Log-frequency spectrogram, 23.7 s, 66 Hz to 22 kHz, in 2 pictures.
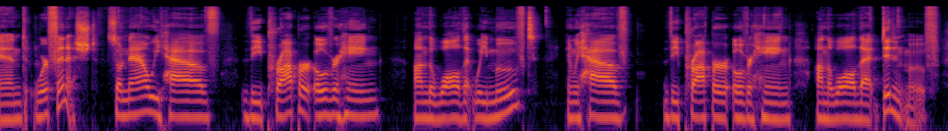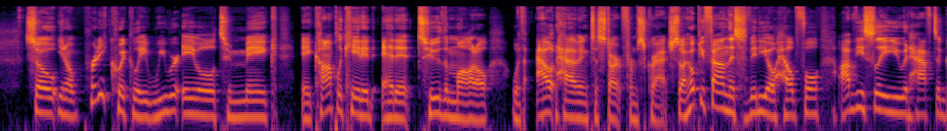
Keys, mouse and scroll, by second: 0.1 Escape, 1.9 middle click, 2.7 right click, 6.5-6.9 scroll down 1, 6.6 middle click, 6.7 click, 6.9 middle click, 10.2 scroll down 1.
